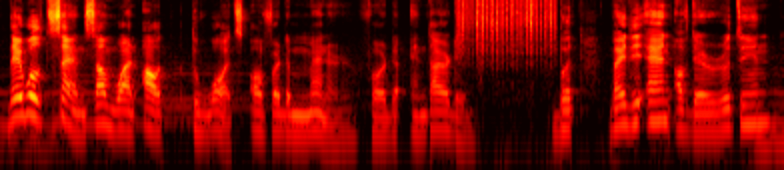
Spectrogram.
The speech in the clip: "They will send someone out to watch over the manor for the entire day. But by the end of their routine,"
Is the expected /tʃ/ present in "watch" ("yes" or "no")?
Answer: no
